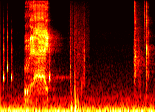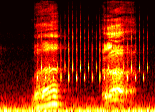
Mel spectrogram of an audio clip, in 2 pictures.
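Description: Cartoon sound effects: a fast, even ticking patter, a short swish and a soft knock, then two short wordless vocal exclamations with gliding pitch from an animated character, like gasps of surprise.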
